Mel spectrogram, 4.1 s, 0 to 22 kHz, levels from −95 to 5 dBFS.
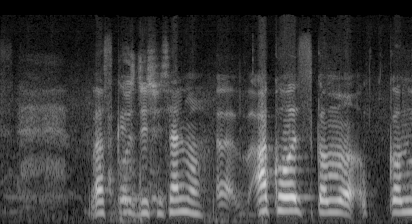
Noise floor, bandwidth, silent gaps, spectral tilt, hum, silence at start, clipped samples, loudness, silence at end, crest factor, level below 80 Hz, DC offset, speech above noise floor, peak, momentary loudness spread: -47 dBFS; 16 kHz; none; -4 dB/octave; none; 0.2 s; under 0.1%; -24 LUFS; 0 s; 18 dB; -66 dBFS; under 0.1%; 23 dB; -8 dBFS; 24 LU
